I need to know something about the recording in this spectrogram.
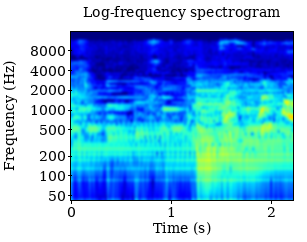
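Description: Soft background music, joined in the second half by a baby's short, high vocal sounds that glide up and down in pitch.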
